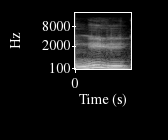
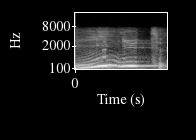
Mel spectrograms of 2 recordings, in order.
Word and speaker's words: minutes: Des mulutes, c'est des mulutes, Eden, c'est tout. Des minutes, oui, des minutes.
